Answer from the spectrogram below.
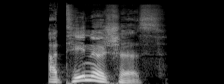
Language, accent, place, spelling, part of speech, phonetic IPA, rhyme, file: German, Germany, Berlin, athenisches, adjective, [aˈteːnɪʃəs], -eːnɪʃəs, De-athenisches.ogg
- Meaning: strong/mixed nominative/accusative neuter singular of athenisch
